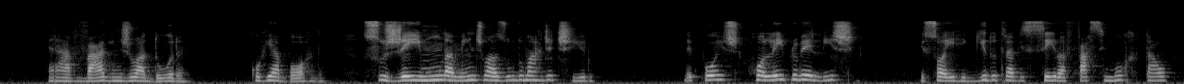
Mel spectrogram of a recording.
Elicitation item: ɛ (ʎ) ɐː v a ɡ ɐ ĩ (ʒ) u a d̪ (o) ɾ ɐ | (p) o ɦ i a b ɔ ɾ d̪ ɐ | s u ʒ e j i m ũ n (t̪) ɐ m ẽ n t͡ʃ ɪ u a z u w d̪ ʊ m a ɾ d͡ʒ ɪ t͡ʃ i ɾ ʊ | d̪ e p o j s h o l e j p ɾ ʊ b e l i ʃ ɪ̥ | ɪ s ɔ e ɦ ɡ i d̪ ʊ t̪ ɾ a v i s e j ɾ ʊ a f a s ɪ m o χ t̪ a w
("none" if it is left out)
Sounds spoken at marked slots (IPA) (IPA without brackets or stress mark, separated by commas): ɾ, ʒ, o, k, d̪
